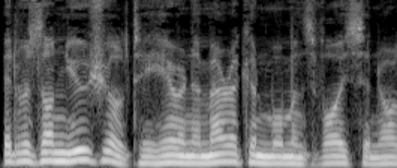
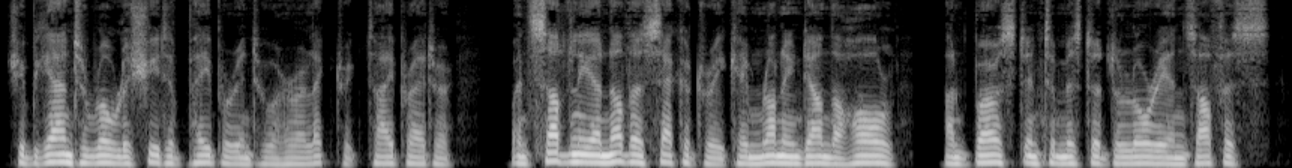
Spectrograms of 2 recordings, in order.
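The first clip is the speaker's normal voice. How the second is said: ordinary delivery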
